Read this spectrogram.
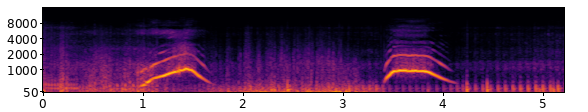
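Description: A dirt bike engine revs up sharply and drops back, twice.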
